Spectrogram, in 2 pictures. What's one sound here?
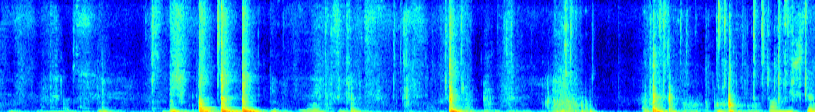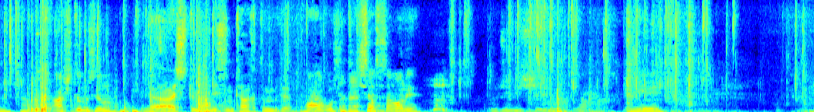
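A plastic canister knocks and rattles as it is handled.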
